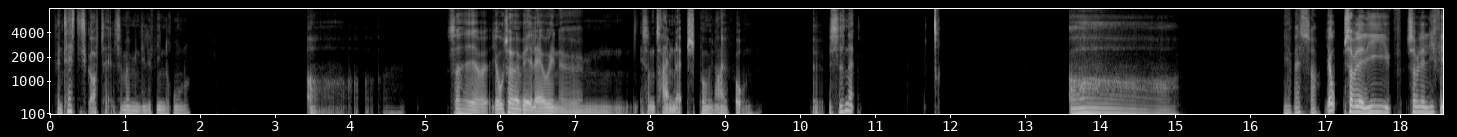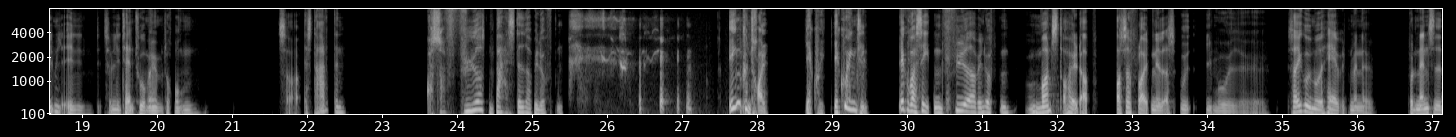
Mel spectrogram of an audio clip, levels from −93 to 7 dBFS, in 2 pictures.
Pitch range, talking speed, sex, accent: 100-140 Hz, 170 wpm, male, native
